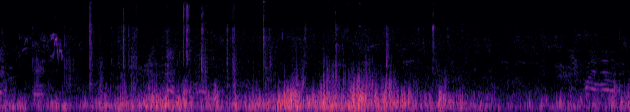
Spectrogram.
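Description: Pony cantering on a sand arena: dull hoofbeats with sharper clicks, loudest in the middle of the stretch.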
